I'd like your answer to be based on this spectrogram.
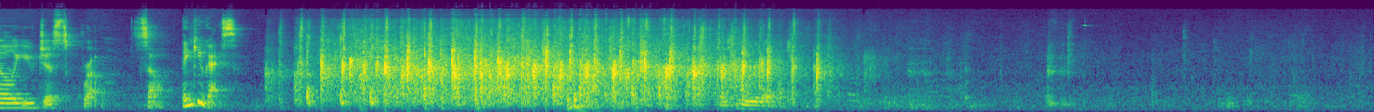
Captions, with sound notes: "You just grow." So, thank you guys. (audience applauds)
